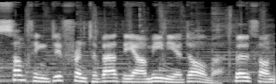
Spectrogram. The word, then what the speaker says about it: Dolma: Dolma, pronounced Tolma in Armenia, dolma is another dish you may recognize and think you know.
